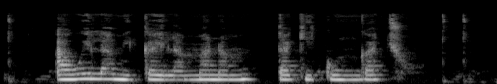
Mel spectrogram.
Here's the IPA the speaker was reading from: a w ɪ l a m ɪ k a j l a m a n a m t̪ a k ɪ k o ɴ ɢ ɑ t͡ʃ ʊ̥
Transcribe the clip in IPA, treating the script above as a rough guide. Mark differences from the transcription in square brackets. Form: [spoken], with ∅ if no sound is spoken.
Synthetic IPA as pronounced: a w ɪ l a m ɪ k a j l a m a n a m t̪ a k ɪ k o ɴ ɢ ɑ t͡ʃ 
